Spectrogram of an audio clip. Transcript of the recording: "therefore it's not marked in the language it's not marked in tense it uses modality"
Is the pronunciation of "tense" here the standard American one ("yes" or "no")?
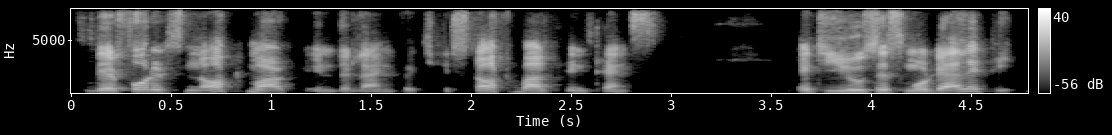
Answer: yes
